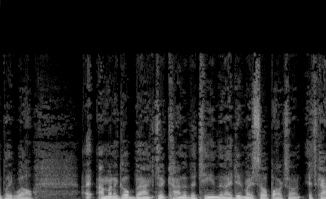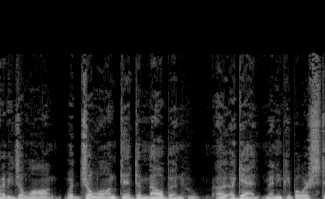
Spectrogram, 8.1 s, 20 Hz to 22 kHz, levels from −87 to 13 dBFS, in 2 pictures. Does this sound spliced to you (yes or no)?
no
